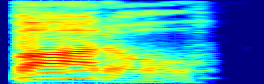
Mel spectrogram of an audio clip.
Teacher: softens the T in bottle to almost sound like a D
